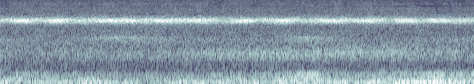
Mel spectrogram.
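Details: A short run of night crickets giving a steady, high, rapidly pulsing chirp, fainter than the dominant low rumble of wind-like background noise.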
